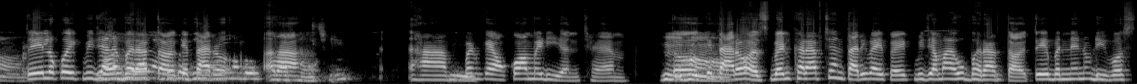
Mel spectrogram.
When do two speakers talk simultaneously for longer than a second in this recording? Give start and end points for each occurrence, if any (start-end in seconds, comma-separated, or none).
1.0-3.2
